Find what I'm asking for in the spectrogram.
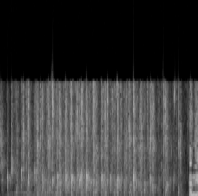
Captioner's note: applause and cheers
